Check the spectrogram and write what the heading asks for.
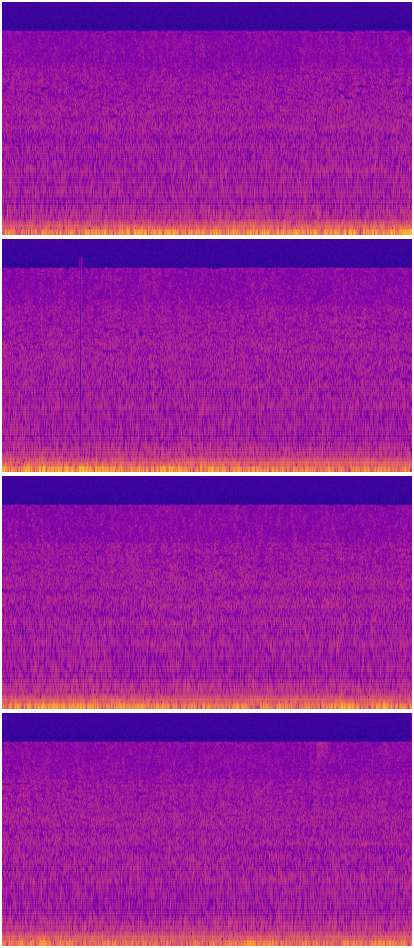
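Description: A boat's motor running steadily under way with a constant low hum, with wind buffeting the microphone as a loud, uneven rumble.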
